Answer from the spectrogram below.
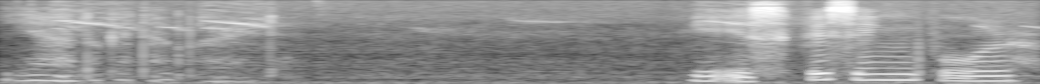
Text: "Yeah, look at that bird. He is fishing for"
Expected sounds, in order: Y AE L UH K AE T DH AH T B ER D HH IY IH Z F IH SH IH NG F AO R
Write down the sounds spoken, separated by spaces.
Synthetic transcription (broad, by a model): Y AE L UH K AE T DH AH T B ER D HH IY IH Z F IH S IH NG F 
